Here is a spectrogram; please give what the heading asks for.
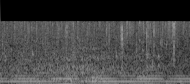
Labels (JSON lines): {"label": "biophony, midshipman", "recorder": "SoundTrap 500"}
